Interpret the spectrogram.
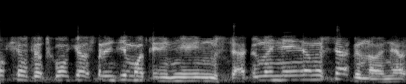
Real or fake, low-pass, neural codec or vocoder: fake; 7.2 kHz; codec, 44.1 kHz, 2.6 kbps, SNAC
